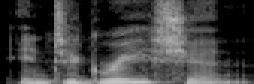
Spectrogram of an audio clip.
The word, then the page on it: integration: ìntəɡréiʃən; インテグレェイション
